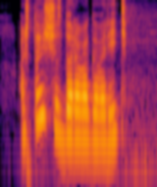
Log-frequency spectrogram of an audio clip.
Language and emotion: Russian, positive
